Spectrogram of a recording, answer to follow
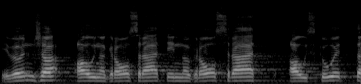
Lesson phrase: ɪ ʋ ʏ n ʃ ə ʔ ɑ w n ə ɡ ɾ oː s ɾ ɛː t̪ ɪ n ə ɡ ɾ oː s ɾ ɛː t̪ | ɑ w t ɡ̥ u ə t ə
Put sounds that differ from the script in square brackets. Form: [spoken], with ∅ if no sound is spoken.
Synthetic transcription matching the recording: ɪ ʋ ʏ n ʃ ə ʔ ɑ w n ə ɡ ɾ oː s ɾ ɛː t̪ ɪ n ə ɡ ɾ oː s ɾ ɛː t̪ | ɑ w [s] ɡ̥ u ə t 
